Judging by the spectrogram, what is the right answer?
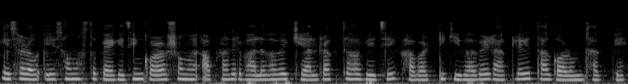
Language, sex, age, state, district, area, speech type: Bengali, female, 30-45, West Bengal, Hooghly, urban, spontaneous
